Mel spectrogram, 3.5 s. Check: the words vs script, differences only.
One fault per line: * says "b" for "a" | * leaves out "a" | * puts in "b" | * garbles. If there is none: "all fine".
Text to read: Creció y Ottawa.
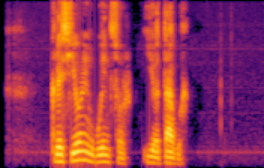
* puts in "en Windsor"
